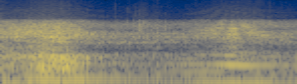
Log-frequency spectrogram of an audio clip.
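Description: A car engine hums past at moderate volume, swelling briefly near the start and again toward the end, with a steady low drone and no voices.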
